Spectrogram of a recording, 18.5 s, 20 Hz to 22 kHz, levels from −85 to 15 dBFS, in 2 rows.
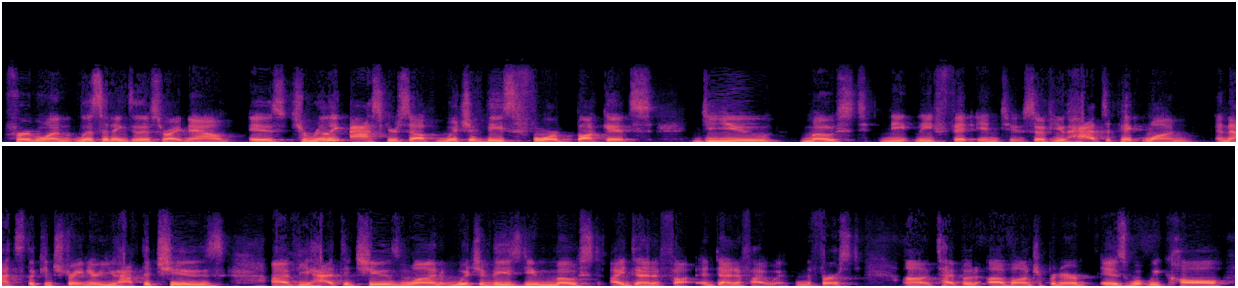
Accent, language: American, English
